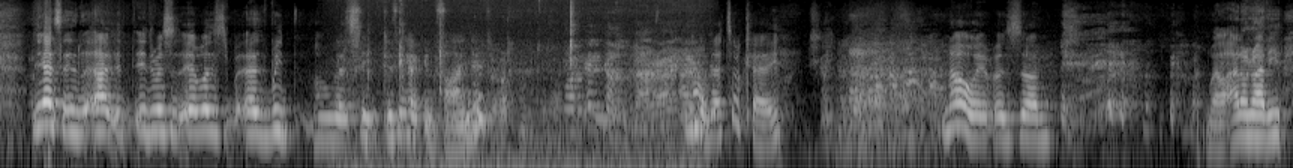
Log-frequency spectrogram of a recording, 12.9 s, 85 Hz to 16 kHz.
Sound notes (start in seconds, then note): 8.2 audience laughter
